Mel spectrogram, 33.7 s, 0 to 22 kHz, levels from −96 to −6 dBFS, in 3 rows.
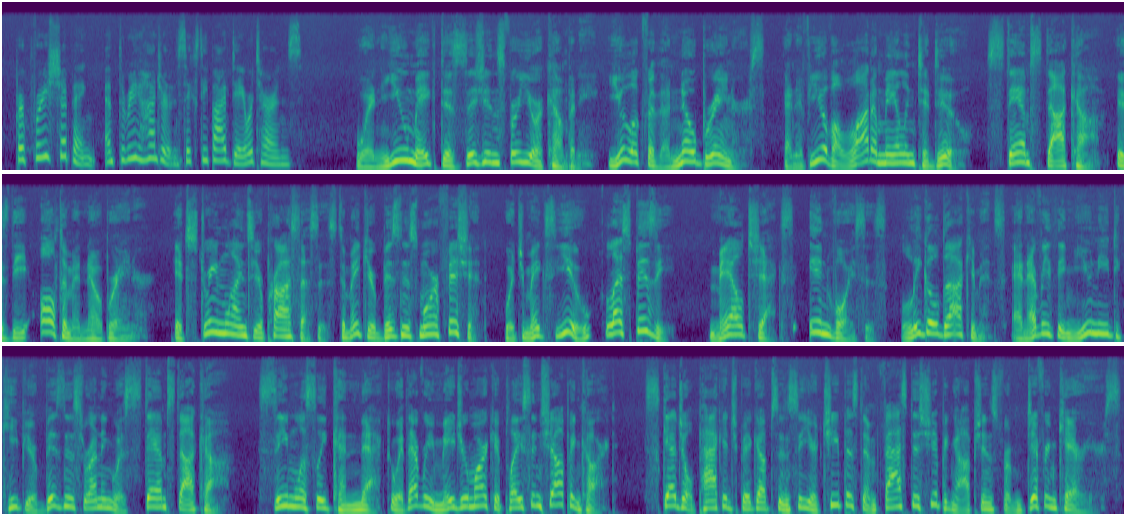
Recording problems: hiss; faint; throughout; 25 dB below the speech

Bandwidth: 15.5 kHz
